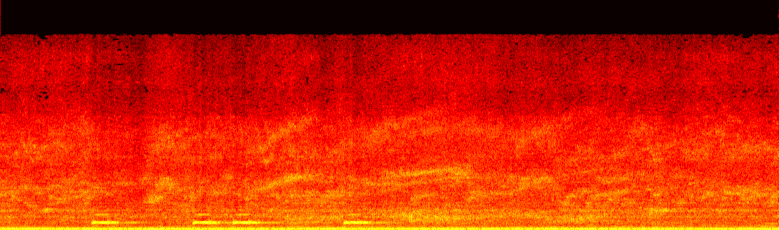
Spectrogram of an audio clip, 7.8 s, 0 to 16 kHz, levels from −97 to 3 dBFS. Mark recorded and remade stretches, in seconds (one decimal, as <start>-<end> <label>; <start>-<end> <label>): 0.0-0.9 remade; 0.9-1.5 recorded; 1.5-6.2 remade; 6.2-7.8 recorded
